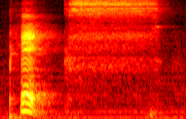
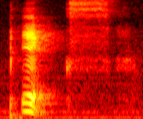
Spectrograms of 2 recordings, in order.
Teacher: guitar pick right is not voiced so you add the S which is unvoiced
